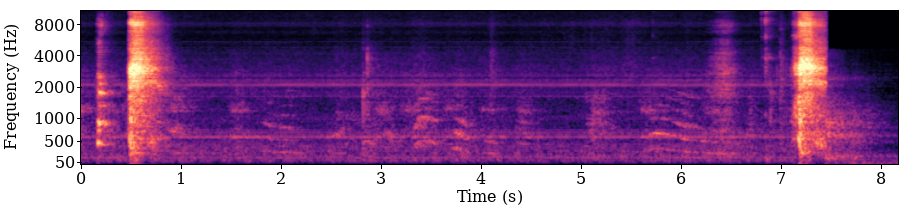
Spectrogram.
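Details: Sneezing challenge: two sharp, explosive sneezes, near the start and end, with quiet breathing and faint room noise between.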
